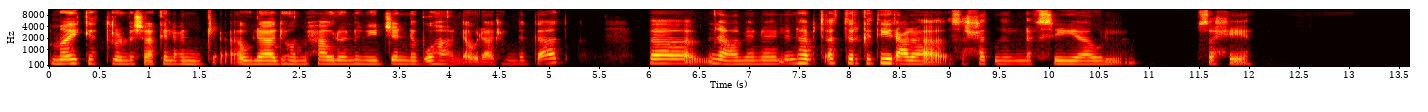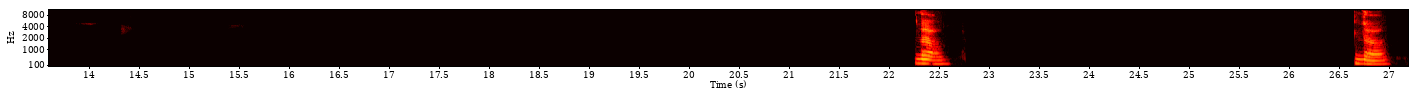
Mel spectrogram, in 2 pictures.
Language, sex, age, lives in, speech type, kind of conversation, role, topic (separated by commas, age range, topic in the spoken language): Arabic, female, 20-24, United States, conversation, unstructured, none, إزاي المشاكل العائلية بتأثر على الصحة النفسية للشخص؟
